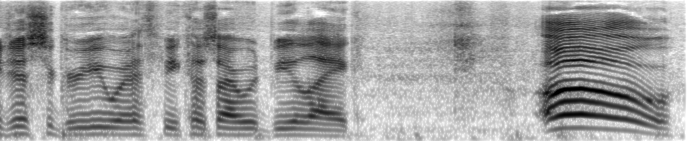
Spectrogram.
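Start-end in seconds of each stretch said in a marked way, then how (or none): 2.7-3.4 surprised. Retold or imitated. Imitating own reaction.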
